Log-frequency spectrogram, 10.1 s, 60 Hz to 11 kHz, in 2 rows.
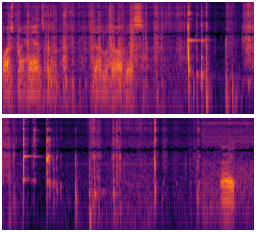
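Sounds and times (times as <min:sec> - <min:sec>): glass jar clinking: 0:03.7 - 0:04.2, 0:05.4 - 0:06.2.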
